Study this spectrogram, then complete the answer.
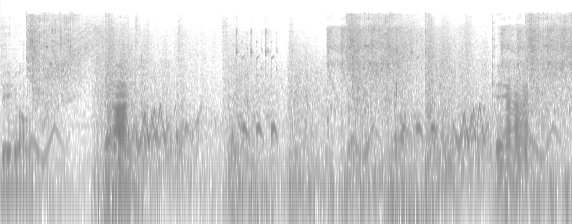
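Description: Electronic game effects chirp and zap in quick bursts.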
